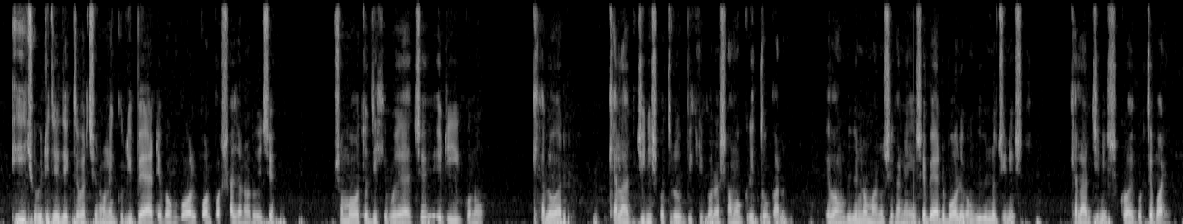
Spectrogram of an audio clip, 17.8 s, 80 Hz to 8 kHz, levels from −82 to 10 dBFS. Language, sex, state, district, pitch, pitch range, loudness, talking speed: Bengali, male, West Bengal, Jalpaiguri, 100 Hz, 95-110 Hz, -18 LUFS, 135 wpm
